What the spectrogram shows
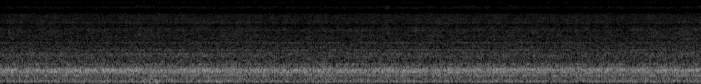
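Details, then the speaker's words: LG front-load washer with IE code, after replacing hot and cold water valves, in diagnostic mode: probably main water valve fill, even steady rush with constant hiss, no buzz or chatter; pressure reading drops from 261, normal. "you know it's working properly when it turns off at about 230 229 when it's full"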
